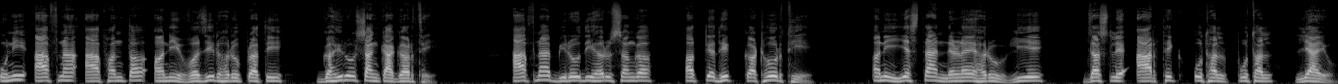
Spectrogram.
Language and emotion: Nepali, neutral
